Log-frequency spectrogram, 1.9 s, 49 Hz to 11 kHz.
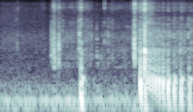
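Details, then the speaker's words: Stihl 028 AV Farm Boss chainsaw from a scrapyard pile, muffler missing, on premix fuel, started with one hand and no bar or chain fitted. A few pull clicks, then sharp, quick popping without a muffler: healthy running engine. "a good sound guys she runs great all this thing probably needs is a bar and a chain a muffler and maybe a muffler gasket"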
